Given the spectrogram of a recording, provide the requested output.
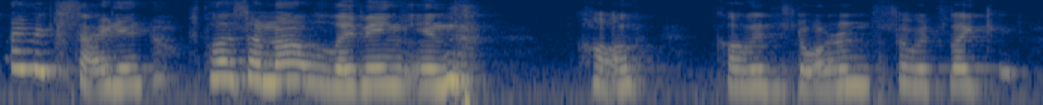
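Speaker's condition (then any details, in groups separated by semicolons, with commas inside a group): Cerebral palsy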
